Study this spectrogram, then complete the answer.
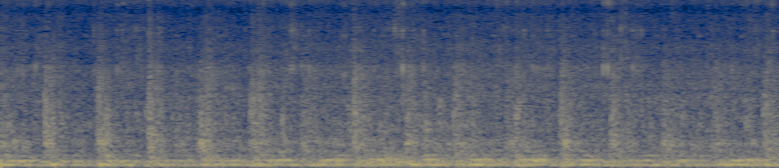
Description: Assault runner elite creaking sound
